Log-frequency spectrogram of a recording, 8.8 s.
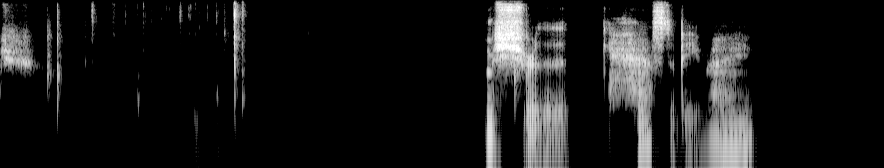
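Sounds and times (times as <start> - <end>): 
quiet computer keyboard typing while browsing the iTunes store: 0.4 - 2.6
speech: 4.9 - 5.8, 6.4 - 7.6.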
